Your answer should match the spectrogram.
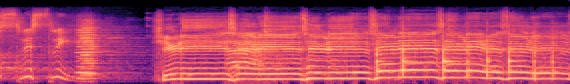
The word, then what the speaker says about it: শ্রী শ্রী: আরে মাসি ওনার নাম ছিরি ছিরি নয়, হ্যাঁ। বলো শ্রী শ্রী।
